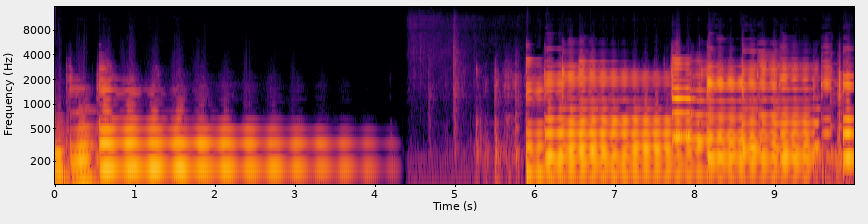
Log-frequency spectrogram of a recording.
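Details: Gibson GA-40T Les Paul tube amp with two 6V6 power tubes, after repair of dead channel one, non-working tremolo, noise and motorboating: warm lightly overdriven guitar with deep even tremolo, no putt-putt or hum; working properly.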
